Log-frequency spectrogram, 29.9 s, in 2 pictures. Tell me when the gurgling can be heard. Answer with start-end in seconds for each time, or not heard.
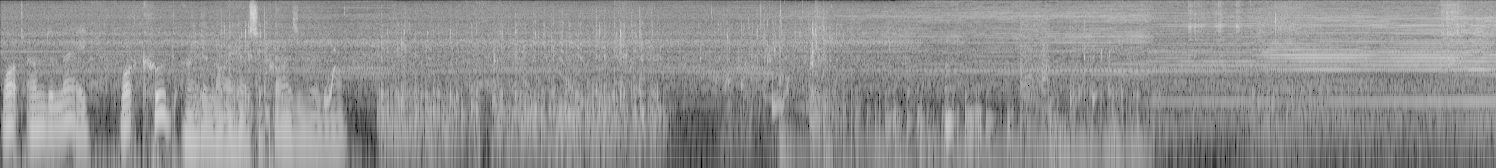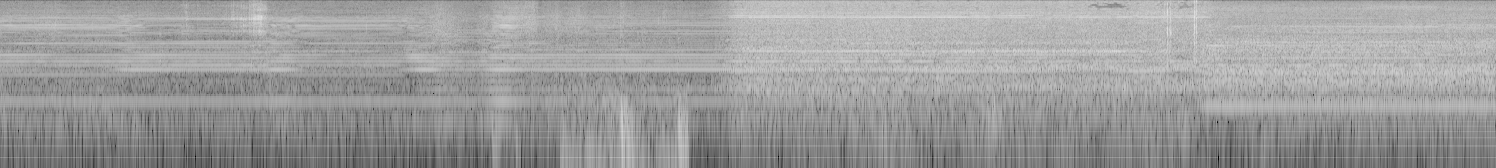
1.9-13.5.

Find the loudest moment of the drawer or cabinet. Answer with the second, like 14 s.
21 s.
